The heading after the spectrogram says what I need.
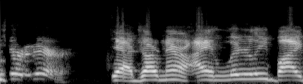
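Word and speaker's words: giardiniera: I have Giardinini. Oh, Giardinera.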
